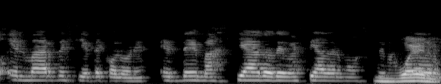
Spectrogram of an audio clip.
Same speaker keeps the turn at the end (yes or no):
no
